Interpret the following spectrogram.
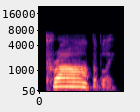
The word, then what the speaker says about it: probably: noticeably wait wait notice it's the first syllable that has a stress probably probably that's it the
